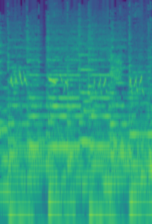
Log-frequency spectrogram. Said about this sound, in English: I have a bird.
